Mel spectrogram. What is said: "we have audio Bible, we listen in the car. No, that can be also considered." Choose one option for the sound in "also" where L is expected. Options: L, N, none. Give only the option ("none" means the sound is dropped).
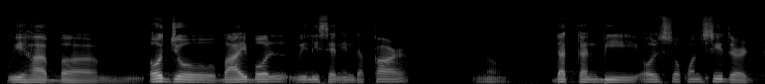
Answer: L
